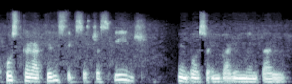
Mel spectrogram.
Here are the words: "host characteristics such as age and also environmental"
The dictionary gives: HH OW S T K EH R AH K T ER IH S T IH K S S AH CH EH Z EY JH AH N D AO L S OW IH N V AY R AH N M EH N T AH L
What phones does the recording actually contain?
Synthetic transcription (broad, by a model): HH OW S T K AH R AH K T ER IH S T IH K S S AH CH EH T EY JH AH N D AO S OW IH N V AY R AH N M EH N T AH L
